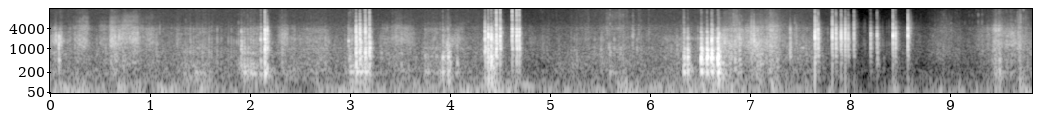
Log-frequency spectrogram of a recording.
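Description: Hands working at a foil-lined emergency-blanket tarp and cord on a log wall: irregular bursts of crinkling and rustling, with a quick run of sharp crackles near the end.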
